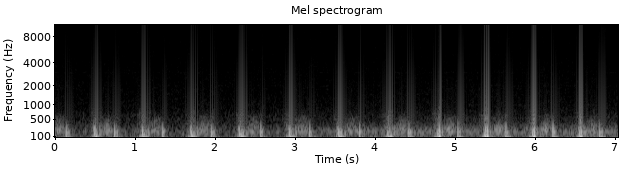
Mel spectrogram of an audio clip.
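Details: Heart murmur: fast, fairly regular heartbeat near 100 per minute with a soft, low rushing sound between thumps; the person describes their own heart as weak and inefficient, murmuring and palpitating.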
